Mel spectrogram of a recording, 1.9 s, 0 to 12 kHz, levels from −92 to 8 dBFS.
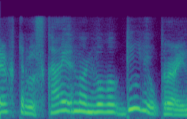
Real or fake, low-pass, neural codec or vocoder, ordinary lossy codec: fake; 7.2 kHz; codec, 16 kHz, 0.5 kbps, FreqCodec, larger model; AAC, 64 kbps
